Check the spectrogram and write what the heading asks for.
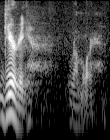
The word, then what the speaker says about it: Geary Rummler: Geary Rummler.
